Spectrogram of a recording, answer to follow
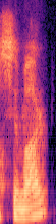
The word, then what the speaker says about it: Simard: Simard. Yeah, that's it. Simard. You don't say the D. It's kind of No, silent. the D is silent.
